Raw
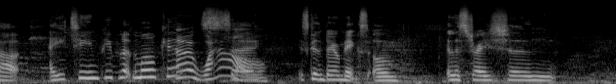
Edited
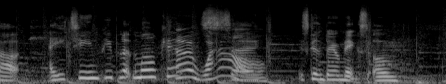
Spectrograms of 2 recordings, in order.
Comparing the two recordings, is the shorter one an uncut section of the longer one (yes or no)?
yes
